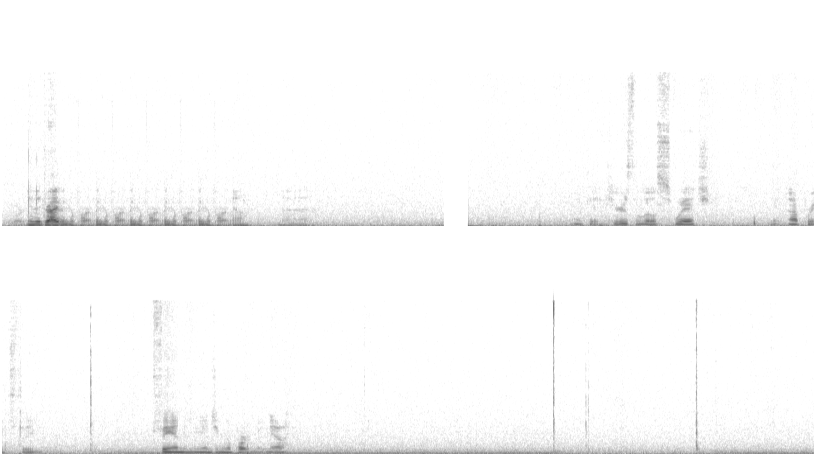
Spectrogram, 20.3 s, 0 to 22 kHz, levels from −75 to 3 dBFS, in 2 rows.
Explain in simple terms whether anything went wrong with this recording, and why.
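From 1.17 to 2.88 s, one short scrap of sound, 0.43 s long, plays four times in a row, like a scratched record. This broken-record loop likely came from a stalled player or stream repeating its last piece, so the audio meant for that stretch is lost.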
